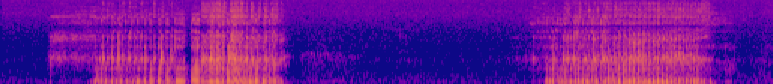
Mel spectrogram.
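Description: Two long, loud, rattling snores with a wet, gurgling quality, separated by a quiet pause. Moist, somewhat irregular snoring.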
